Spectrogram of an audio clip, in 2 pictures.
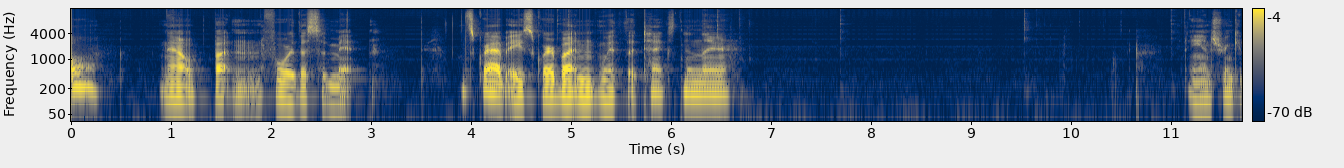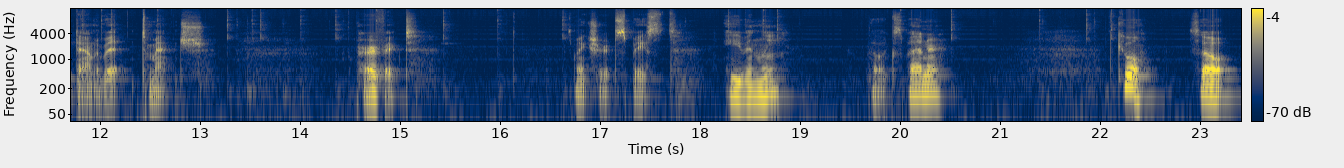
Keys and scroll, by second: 5.8 super+c, 6.7 super+v.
